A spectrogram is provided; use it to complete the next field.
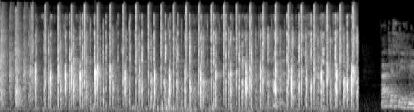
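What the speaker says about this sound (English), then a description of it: "giving the boys a round of applause" A round of applause from a small group at a school end-of-year awards, steady rapid clapping for about seven seconds, then it stops and a faint voice follows.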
